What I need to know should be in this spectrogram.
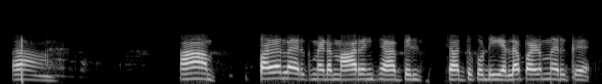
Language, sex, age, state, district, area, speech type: Tamil, female, 18-30, Tamil Nadu, Tiruvannamalai, rural, conversation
